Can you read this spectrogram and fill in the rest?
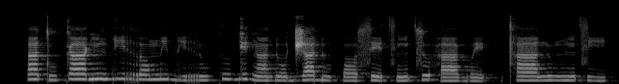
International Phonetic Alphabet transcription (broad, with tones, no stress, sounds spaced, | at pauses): a˦ t u˨ k aː˦ ɡ ĩ˦ ɡ͡b i˦ r ɔ˦ m i˦ b i˨ r u˨ k u˦ ɡ e˦ ɡ ã˨ ɗ o˨ d͡ʒ a˦ ɗ u˨ k͡p ɔ˨ s e˦˨ t͡s ĩ˨˦ t͡s ʊ˦ h aː˨ ɡʷ e˨ | tʰ aː˨ n u˨ ŋ ĩ˨ t͡s i˨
